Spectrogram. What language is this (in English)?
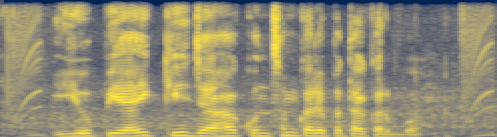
Magahi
